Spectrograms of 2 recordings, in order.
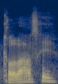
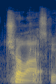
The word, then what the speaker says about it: Cholowski: Okay, it's not Kolowski. No, Cholowski.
